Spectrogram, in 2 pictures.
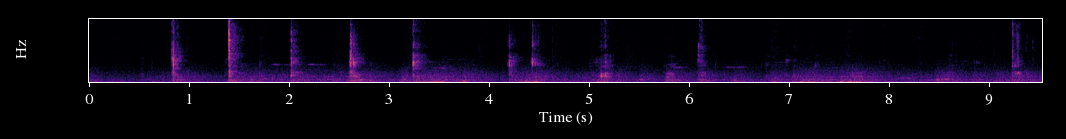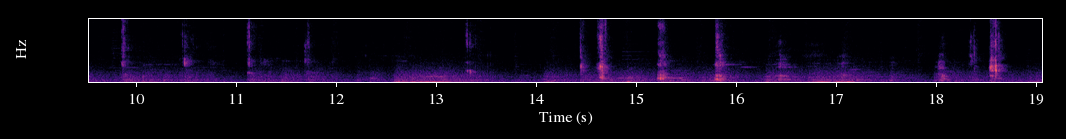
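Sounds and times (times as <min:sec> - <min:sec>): person chewing crisp cucumber: 0:00.8 - 0:03.4, 0:14.4 - 0:16.8, 0:17.6 - 0:18.8.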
